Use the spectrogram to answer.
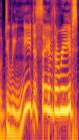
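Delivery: high mock doubt. Imagining seeing an ugly fish, mock doubting question. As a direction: wonder aloud in disgust. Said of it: "and you go".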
